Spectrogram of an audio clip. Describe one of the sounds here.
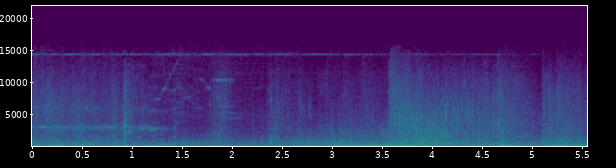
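Video game effects whoosh and clatter throughout.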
